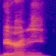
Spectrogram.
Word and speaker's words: biryani: You gotta try some good biryani, Chris. Oh, what is it? Biryani. Oh, It's a type of rice. Biryani? Yeah. How do you spell it? Biryani. You might like it. BIR. Say it again. YANI.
